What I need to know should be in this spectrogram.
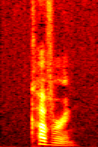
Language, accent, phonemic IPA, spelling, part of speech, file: English, US, /ˈkʌvəɹɪŋ/, covering, verb / noun, En-us-covering.ogg
- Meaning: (verb) present participle and gerund of cover; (noun) 1. That which covers or conceals; a cover; something spread or laid over or wrapped about another 2. Action of the verb to cover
